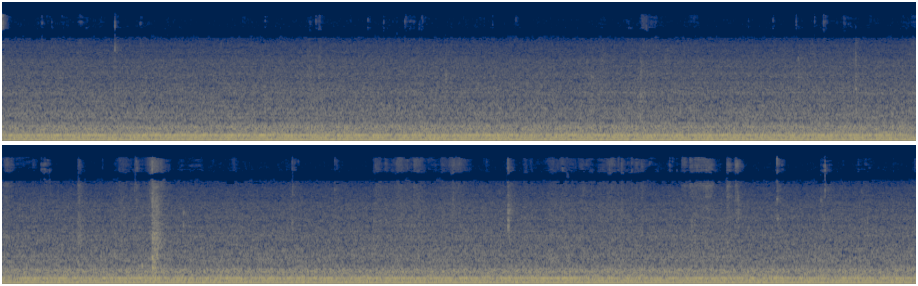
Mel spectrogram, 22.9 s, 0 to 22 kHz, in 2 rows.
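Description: Steady low mechanical hum from a room appliance, with faint small clicks and mouth sounds from eating a cheeseburger and one sharper click about 13 seconds in.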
